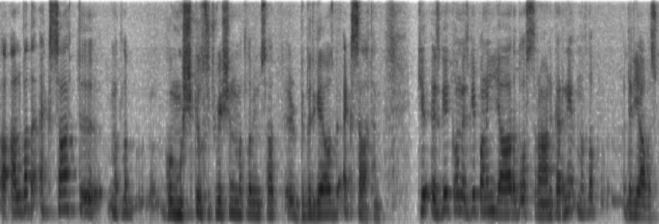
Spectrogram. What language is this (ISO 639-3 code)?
kas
